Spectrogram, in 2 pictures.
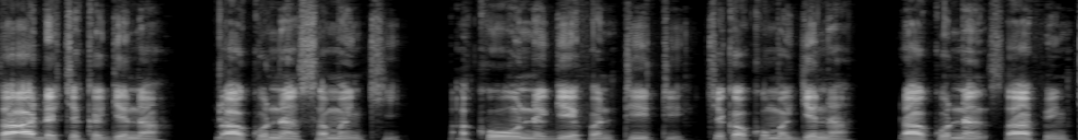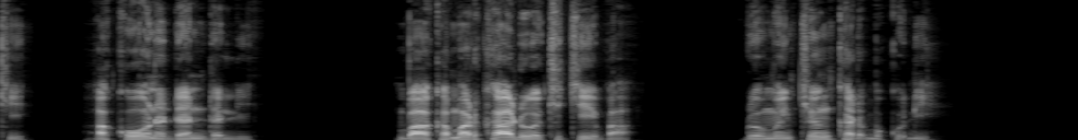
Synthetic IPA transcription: sa˦ʔa˨dːa˨kʲɪ˦ka˨ɡʲɪ˦na˨ | ɗaː˦kʷʊ˦nɐ˨nsɐ˦mɐ˨ŋkʲʰiː˨ | ʔa̰˨kʷoː˦wɐ˨ne˨ɡʲeː˦ɸɐ˨ntiː˦tiː˨kʲɪ˦ka˨kʷʊ˦ma˦ɡʲɪ˦na˨ | ɗaː˦kʷʊ˦nɐ˨nsʼaː˦ɸɪ˨ŋkʲi˨ | ʔa˨kʷoː˦wɐ˨ne˨dɐ˦ndɐ˨liː˦ | baː˨kɐ˨mɐ˦rkaː˦ɽʊ˨wa˨kʲɪ˦kʲeː˨ba̰˨ʔ | doː˨mɪ˦ŋkʲɪ˦ŋkɐ˨rɓe˨kʷʊ˦ɗiː˦

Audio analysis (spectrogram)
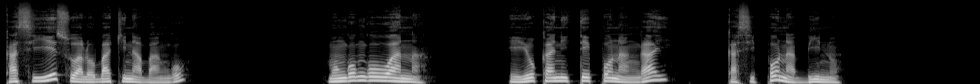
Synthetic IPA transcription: ka˨si˨je˦su˨a˨lo˨ba˦ki˦na˨ba˨ŋɡo˦ | mo˨ŋɡo˦ŋɡo˦wa˦na˨ | e˨jo˦ka˦ni˦tɛ˦po˦na˨ŋɡa˦i˦ | ka˨si˨po˦na˨bi˦no˦

